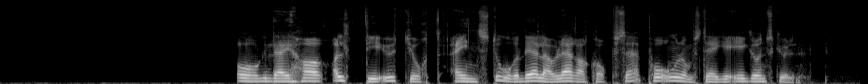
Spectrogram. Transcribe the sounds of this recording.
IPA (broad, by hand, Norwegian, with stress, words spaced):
ˈoːɡ ˈdæɪ ˈhɑːʁ ˈɑltiː ˈʉːˌtjʊʁt ˈæɪn ˈstuːʁ ˈdeːl ˈɑːʋ ˈlæːʁɑʁˌkɔʁpsə ˈpoː ˈʊŋdɔmˌsteːɡə ˈiː ˈɡʁʉnˌskʉːln̩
